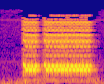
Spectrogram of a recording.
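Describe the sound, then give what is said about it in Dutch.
Ringback tone of an outgoing telephone call: a short buzzing ring, a brief break, then a longer one at a steady, even pitch, with no talk. “We gaan eens even bellen nu gewoon met Frans Bauer zelf.”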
